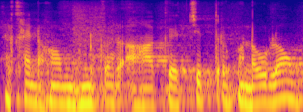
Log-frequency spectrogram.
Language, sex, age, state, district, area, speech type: Maithili, male, 45-60, Bihar, Madhubani, rural, spontaneous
